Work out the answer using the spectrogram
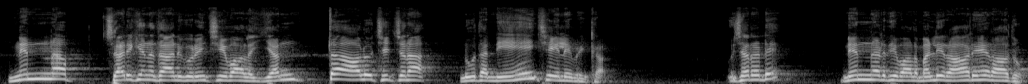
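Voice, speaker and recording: A preacher with a high, light voice. He delivers his sermon with emphasis, repeating phrases again and again and putting questions to his listeners.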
